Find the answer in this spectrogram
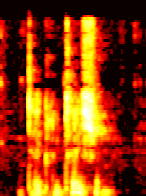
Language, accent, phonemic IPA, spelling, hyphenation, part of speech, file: English, Southern England, /ˌdiːɡluːˈtɪʃ(ə)n/, deglutition, de‧glu‧tit‧ion, noun, LL-Q1860 (eng)-deglutition.wav
- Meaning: The act or process of swallowing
